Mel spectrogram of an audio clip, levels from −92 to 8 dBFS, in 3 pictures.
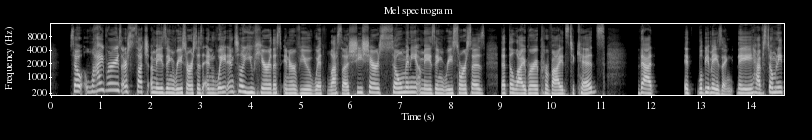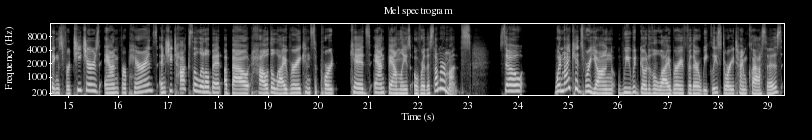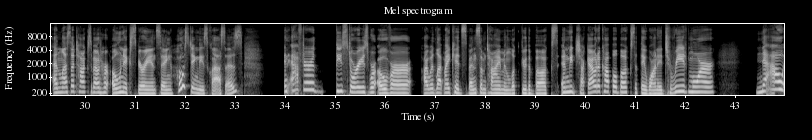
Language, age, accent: English, 30-49, American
